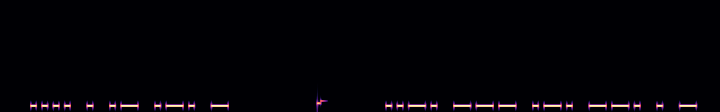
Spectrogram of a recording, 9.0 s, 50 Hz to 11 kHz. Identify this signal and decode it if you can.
Morse code, heard as a keyed tone, about 17 wpm, 700 Hz. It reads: HEART FORGET
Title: Sentences from Top 1200 Words - New Word Drill Alt - 17wpm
